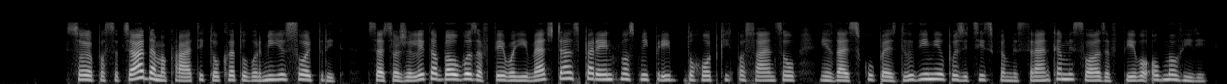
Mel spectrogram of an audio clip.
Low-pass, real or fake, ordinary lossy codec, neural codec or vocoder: 7.2 kHz; fake; none; codec, 16 kHz, 0.5 kbps, FunCodec, trained on LibriTTS, 25 frames a second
